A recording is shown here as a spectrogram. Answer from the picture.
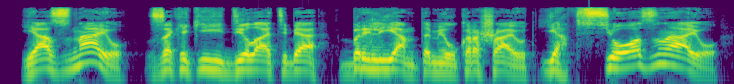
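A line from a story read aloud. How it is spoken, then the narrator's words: Yelling. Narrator (Russian): орала Варька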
